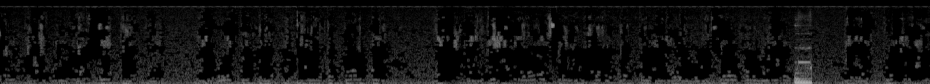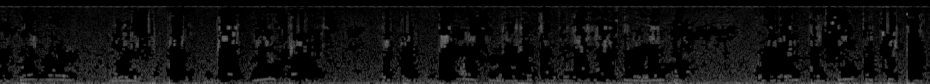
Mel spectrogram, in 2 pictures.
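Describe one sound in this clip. A large outdoor crowd of children and adults murmurs and chatters.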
